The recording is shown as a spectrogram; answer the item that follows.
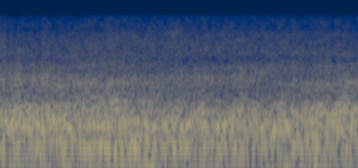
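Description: A congregation reciting a response together in a reverberant church, many voices blending into a steady murmur with no single voice standing out.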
